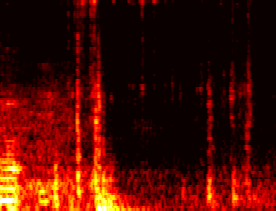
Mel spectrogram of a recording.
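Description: A bunch of keys jangling and clinking, busiest in the first second and then thinning to a few faint ticks.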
